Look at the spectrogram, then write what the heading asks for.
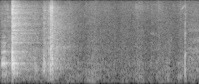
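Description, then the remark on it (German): A metal frying pan, preheating, clanks twice against a stovetop in quick succession, fairly loud, followed by quiet and one softer knock near the end. No one speaks. “Pfanne heizt vor.”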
